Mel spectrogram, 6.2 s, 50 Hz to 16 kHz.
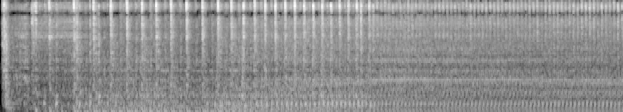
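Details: John Deere Z225A mower, 520 hours, after no-start/stop ignition repair, started on choke; quick cranking ticks then catches and settles to steady even idle within four seconds; starts and runs healthy.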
